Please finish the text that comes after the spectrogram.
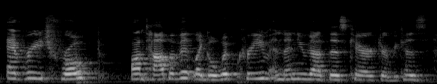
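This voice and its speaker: A woman's voice: fairly high pitch, brisk. A woman co-hosting a podcast in casual banter, chatty and emphatic, with lots of "like" in her talk. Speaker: podcast co-host. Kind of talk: casual chat, review banter.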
